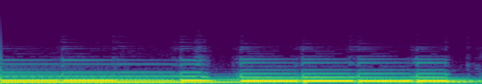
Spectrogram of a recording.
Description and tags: recording by me for sound example for my course.
bcl means loop because in french loop is "boucle" so bcl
